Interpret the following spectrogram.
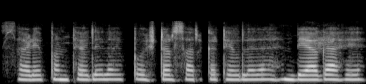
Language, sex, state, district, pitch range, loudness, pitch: Marathi, female, Maharashtra, Dhule, 220-225 Hz, -17 LUFS, 225 Hz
